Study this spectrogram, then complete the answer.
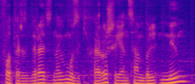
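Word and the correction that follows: Múm: правильно я произношу? – Мум. – Мум.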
